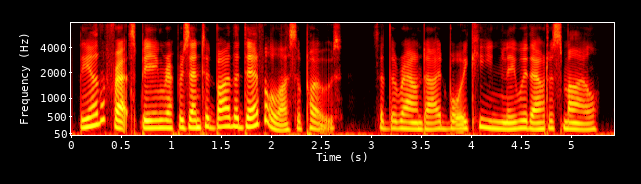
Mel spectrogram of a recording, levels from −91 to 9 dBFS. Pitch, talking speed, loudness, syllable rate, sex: 200 Hz, 210 wpm, -18 LUFS, 6.0 syllables/s, female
